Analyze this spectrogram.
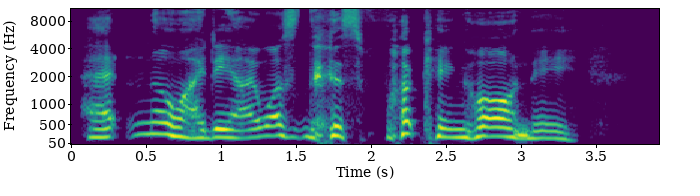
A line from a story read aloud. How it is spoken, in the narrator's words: he laughed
